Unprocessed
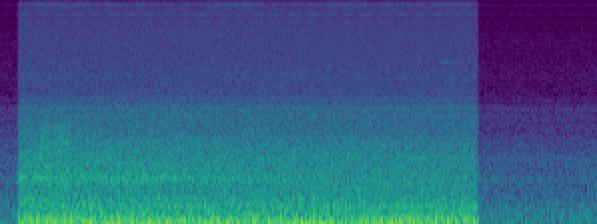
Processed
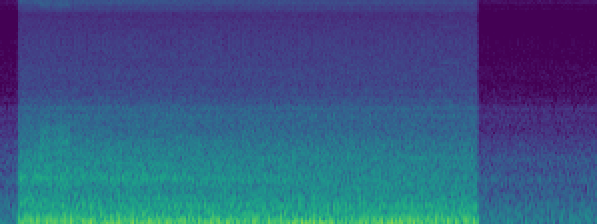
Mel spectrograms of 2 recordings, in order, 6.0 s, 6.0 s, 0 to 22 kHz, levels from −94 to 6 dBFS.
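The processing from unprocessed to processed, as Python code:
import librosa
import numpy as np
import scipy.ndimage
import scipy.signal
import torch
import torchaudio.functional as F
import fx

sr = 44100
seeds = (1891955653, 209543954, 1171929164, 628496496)

y = np.repeat(x[::2], 2)[:len(x)]
y = y * 10.0 ** (-2.5 / 20.0)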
